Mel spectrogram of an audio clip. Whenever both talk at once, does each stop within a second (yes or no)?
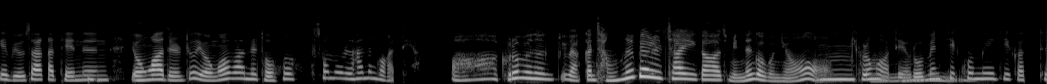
no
